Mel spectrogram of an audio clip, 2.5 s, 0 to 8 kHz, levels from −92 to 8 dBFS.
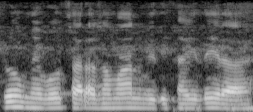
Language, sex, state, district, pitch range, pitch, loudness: Hindi, male, Haryana, Charkhi Dadri, 115-125 Hz, 125 Hz, -15 LUFS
